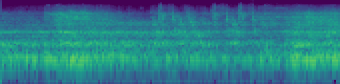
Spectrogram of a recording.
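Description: Loud rushing noise from trailer sound effects played back through a speaker, with a faint steady tone running beneath it.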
